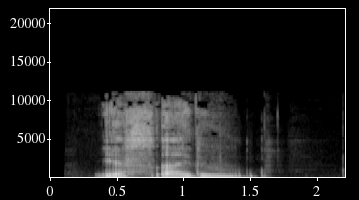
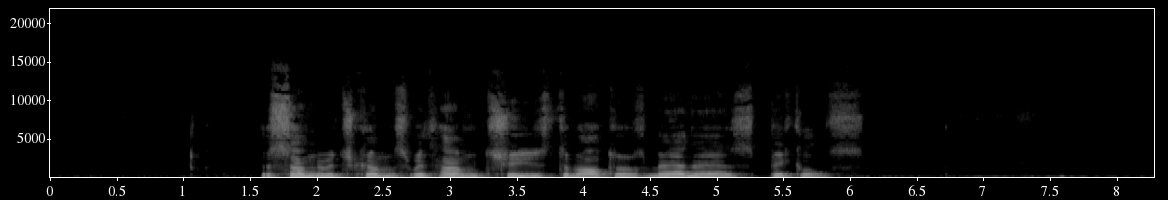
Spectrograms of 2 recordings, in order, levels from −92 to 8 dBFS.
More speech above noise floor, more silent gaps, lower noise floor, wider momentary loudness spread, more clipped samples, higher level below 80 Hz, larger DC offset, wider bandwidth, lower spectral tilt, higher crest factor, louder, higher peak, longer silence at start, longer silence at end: about the same, 43 dB vs 43 dB; neither; second, -65 dBFS vs -85 dBFS; first, 14 LU vs 11 LU; neither; first, -50 dBFS vs -78 dBFS; neither; second, 11.5 kHz vs 13.5 kHz; second, -4 dB/octave vs -5.5 dB/octave; first, 24 dB vs 18 dB; first, -22 LUFS vs -43 LUFS; first, 0 dBFS vs -28 dBFS; second, 0.35 s vs 1.6 s; second, 0.8 s vs 2.2 s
